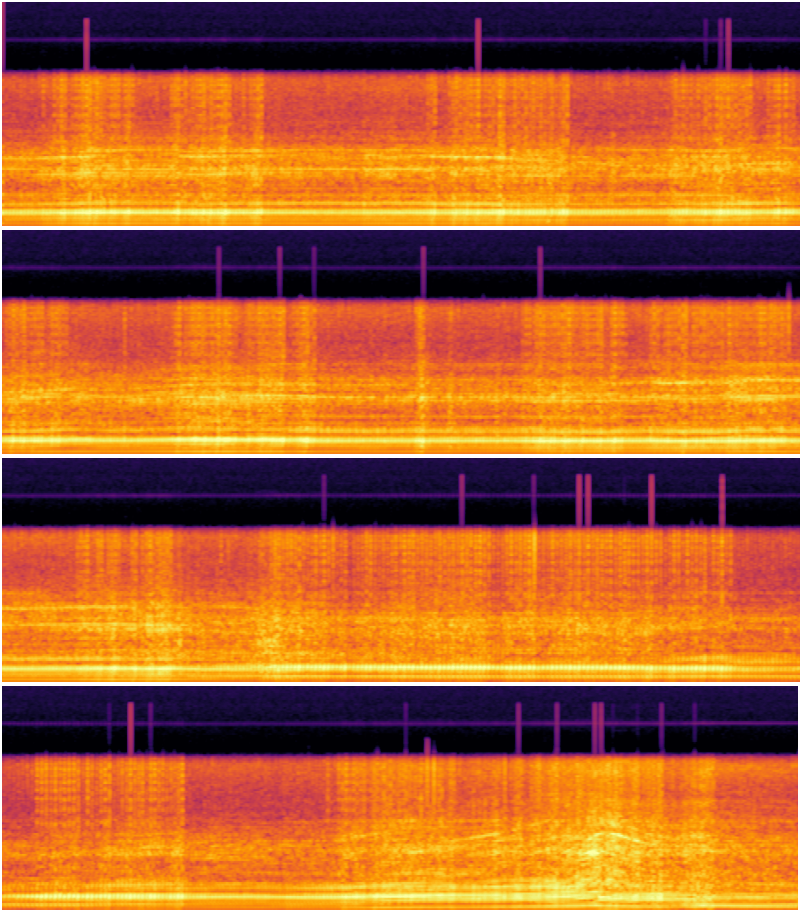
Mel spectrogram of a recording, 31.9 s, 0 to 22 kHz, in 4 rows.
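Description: Yamaha Grizzly 660 ATV's single-cylinder four-stroke engine running steadily while plowing snow. Its pitch shifts about two-thirds of the way through, and it revs up near the end.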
